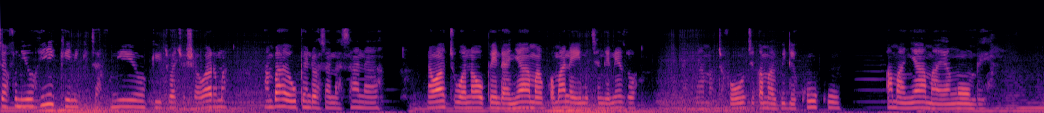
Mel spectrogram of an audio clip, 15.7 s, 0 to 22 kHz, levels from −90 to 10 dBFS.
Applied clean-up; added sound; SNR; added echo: none; Squeak; 8 dB; none.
